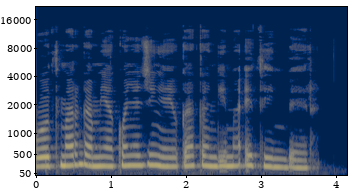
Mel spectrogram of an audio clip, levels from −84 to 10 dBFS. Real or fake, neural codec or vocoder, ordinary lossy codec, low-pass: real; none; MP3, 96 kbps; 14.4 kHz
